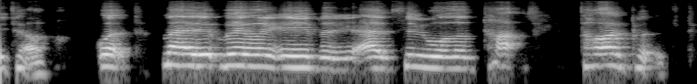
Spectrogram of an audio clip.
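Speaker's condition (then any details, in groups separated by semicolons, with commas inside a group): Cerebral palsy; since birth, physical disability only, manual wheelchair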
